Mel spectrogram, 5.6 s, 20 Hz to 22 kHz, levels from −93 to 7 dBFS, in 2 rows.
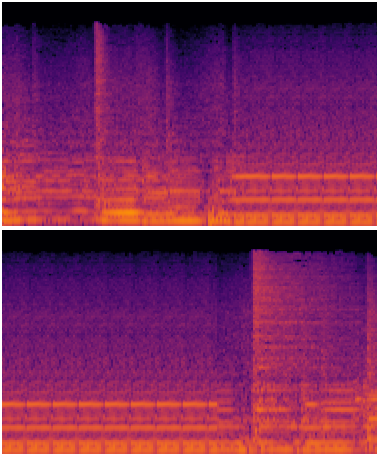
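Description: There's a broken-record loop from 2.02 s to 4.42 s: a short slice of the audio, about 195 ms long, plays back to back twelve times over, exactly the same each pass, so you get that stuttering, stuck-needle effect for over two seconds. Whatever should have played in that stretch never comes through. The likely cause is the player, encoder or stream stalling and resending the last fragment it had buffered until things got moving again.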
